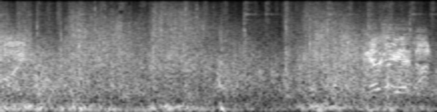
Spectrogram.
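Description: Light artillery fire in the World in Conflict video game gives a dense, continuous battlefield roar of booms and rumbling blasts, loud and sustained, with radio voices talking over it.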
